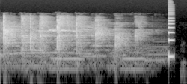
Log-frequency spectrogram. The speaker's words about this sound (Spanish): Se puede aplaudir.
